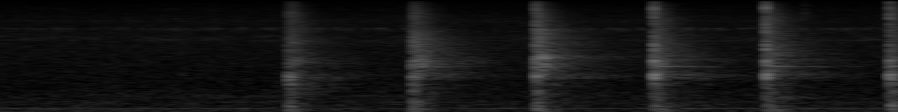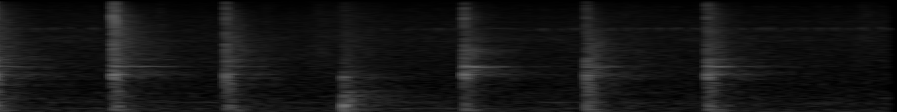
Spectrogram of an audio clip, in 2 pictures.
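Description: A hammer striking metal in a steady series of twelve blows, about two a second, each blow ringing briefly.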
